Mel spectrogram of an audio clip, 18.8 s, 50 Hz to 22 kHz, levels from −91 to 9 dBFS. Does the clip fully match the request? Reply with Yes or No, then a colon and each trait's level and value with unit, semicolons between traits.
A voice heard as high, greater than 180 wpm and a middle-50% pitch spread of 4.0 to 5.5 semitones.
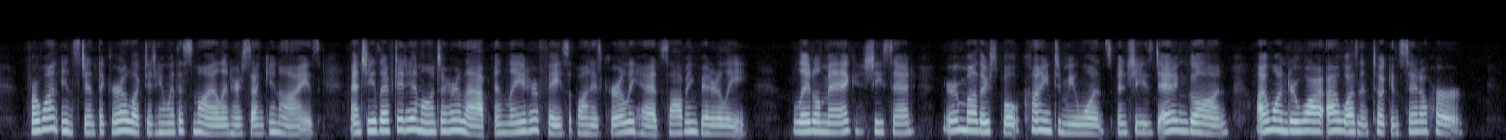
No: high, 235 Hz; average, 190 wpm; average, 3.2 semitones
